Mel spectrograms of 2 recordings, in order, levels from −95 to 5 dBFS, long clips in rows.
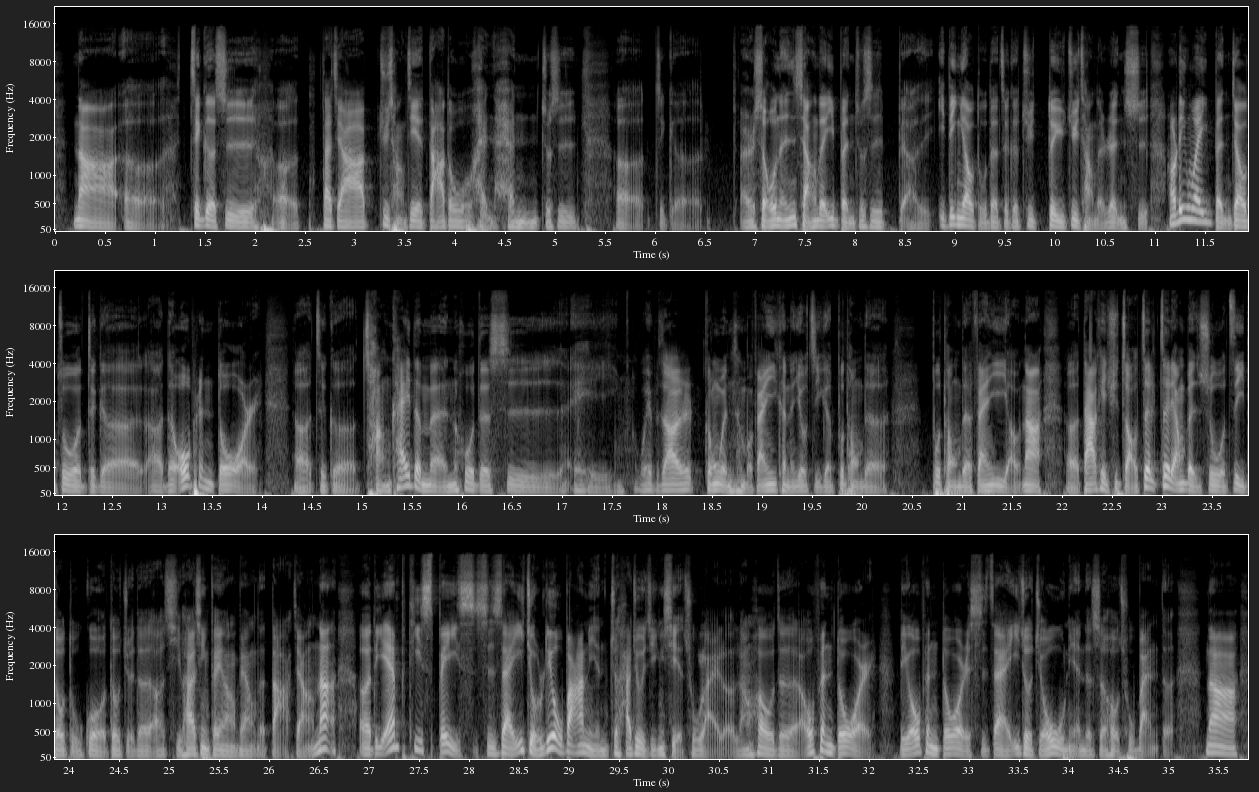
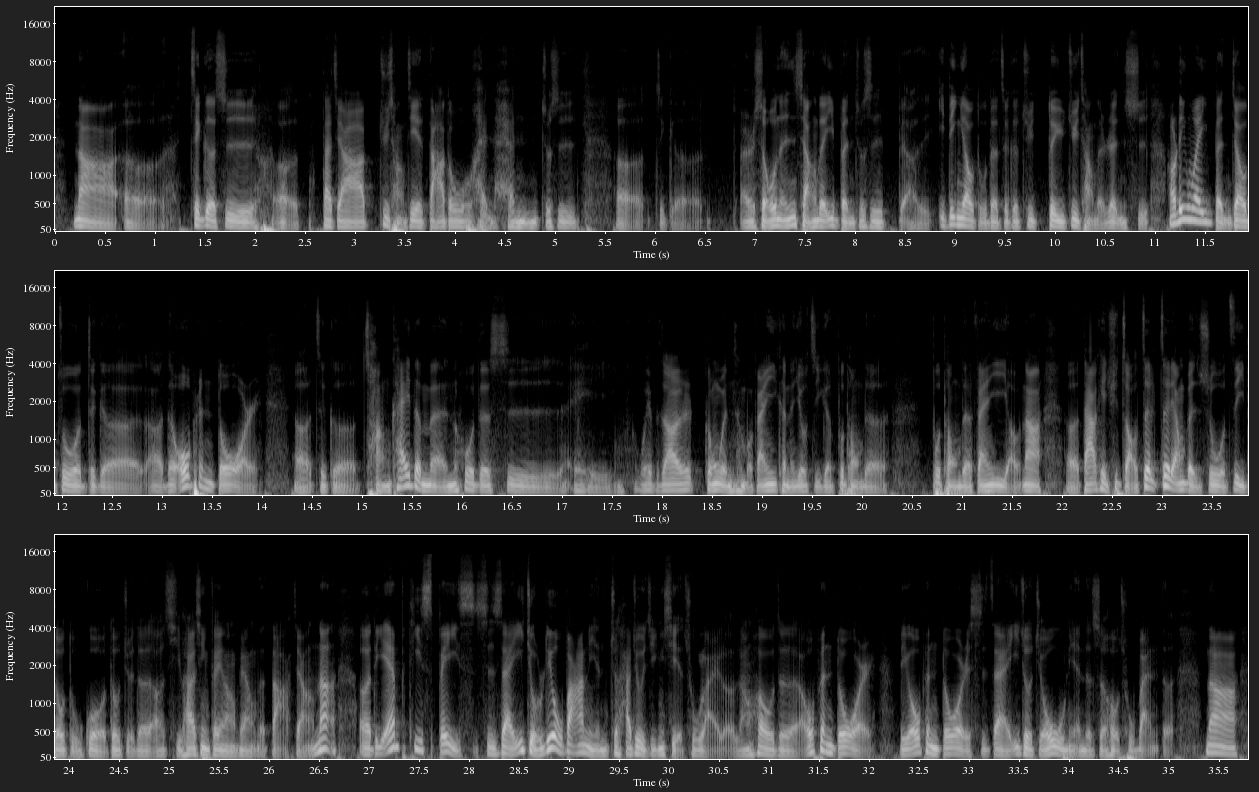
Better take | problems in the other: first | muffled; very; fading above 1 kHz

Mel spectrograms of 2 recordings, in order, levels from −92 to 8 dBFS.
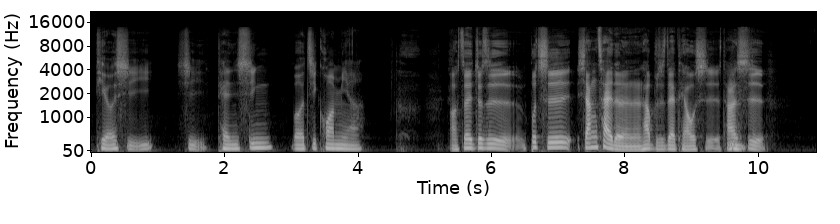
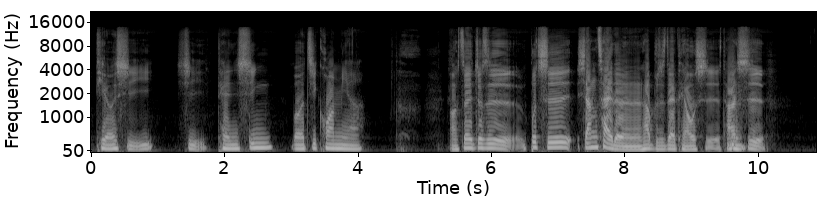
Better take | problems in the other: first | distortion; slight; 10 dB below the speech

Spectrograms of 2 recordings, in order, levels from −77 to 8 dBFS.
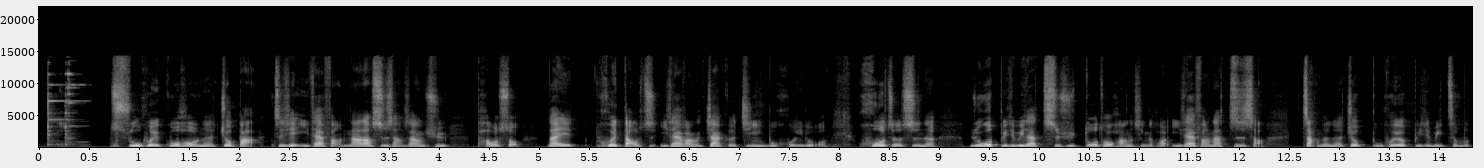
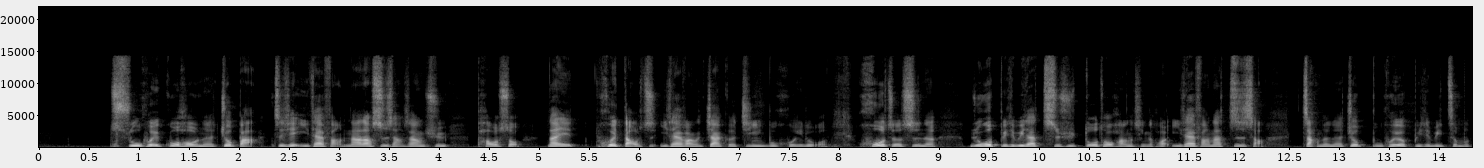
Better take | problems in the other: second | clattering dishes; noticeable; at the start; peak 6 dB below the speech

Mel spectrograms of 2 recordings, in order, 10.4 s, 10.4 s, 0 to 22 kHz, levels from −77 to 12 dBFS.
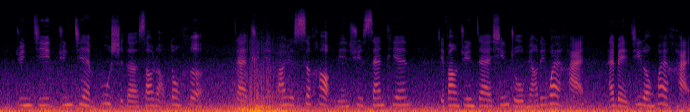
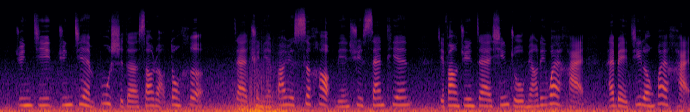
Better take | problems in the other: second | wind noise on the microphone; heavy; 7 dB below the speech; occasional gusts in the second

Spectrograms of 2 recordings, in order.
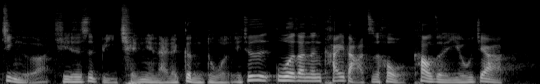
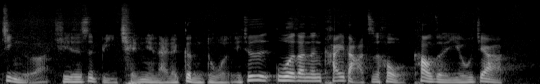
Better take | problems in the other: first | hiss; faint; throughout; 25 dB below the speech

